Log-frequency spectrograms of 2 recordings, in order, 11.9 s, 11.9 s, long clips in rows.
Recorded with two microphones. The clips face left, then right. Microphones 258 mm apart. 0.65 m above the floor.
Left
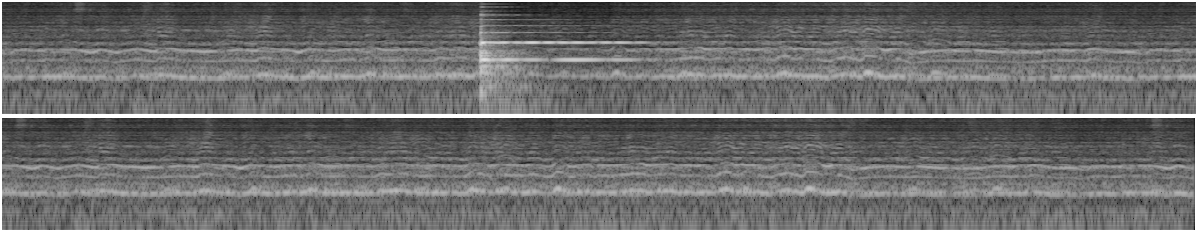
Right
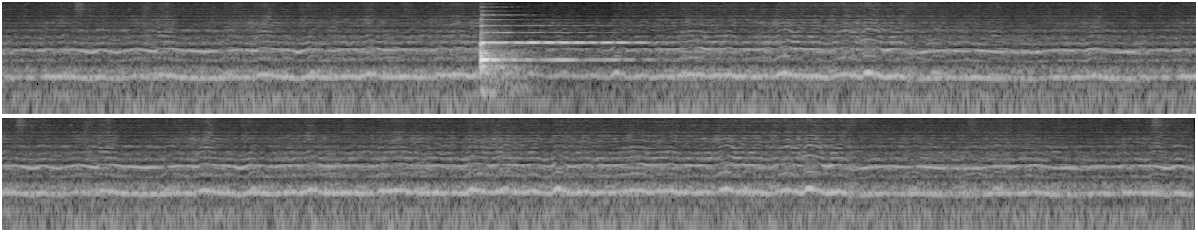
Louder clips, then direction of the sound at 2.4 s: Right 1 dB; 35° left (ahead or behind).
